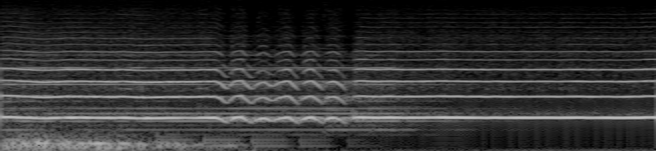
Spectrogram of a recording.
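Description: A shofar blast: one long ram's-horn note that wavers quickly up and down for under a second about a second and a half in, then holds steady again.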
